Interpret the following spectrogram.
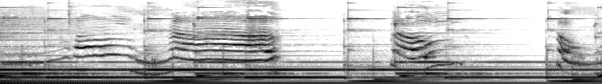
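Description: A cat meowing four times, each meow rising and falling in pitch, over a steady held chord of backing music.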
